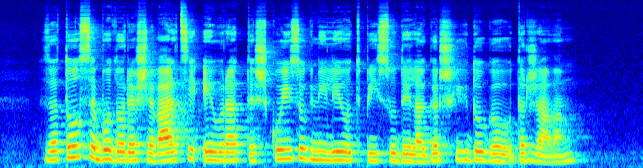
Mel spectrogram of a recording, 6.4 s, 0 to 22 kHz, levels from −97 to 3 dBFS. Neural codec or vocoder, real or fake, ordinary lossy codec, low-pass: none; real; none; none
